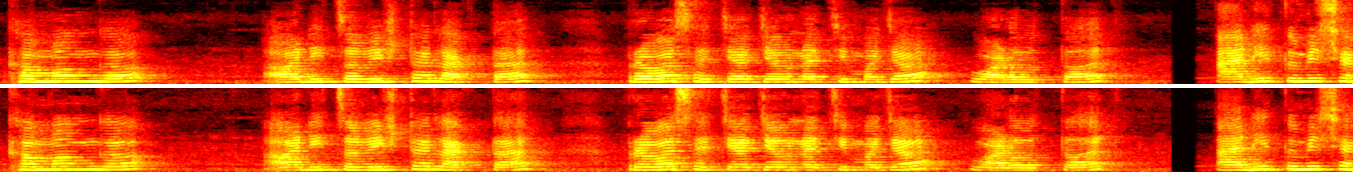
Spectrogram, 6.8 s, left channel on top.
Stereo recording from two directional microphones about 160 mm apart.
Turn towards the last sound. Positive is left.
turn(degrees=-85)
